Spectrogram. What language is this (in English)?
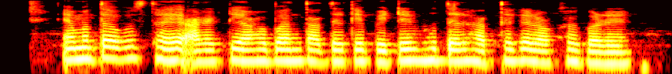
Bangla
